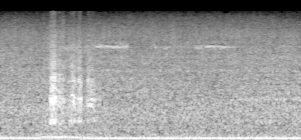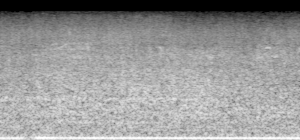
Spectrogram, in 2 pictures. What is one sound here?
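Tyres crunch over snow as a car pulls away.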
